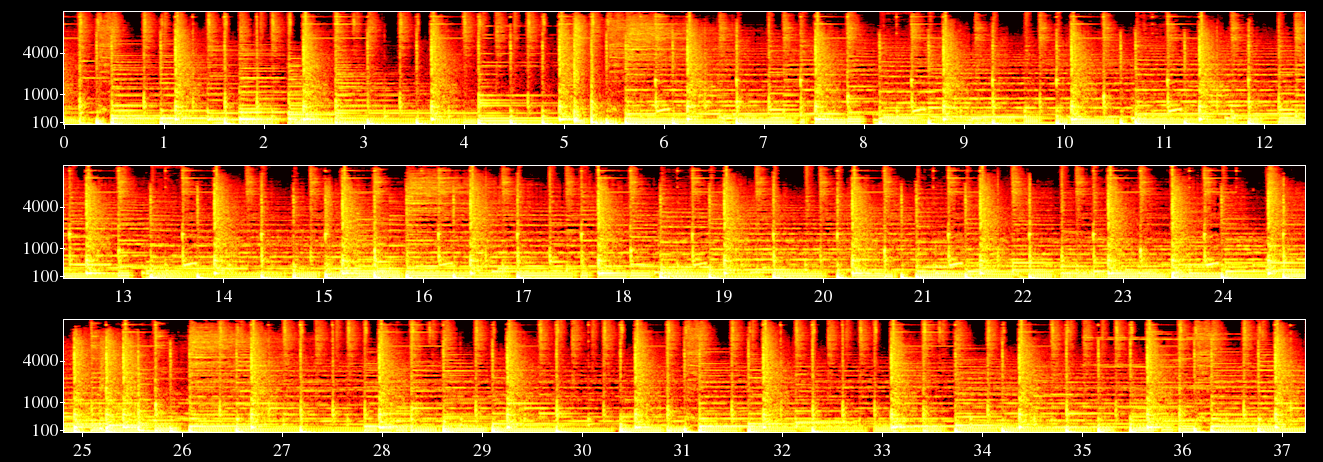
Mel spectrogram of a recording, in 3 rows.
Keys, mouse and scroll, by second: 1.1 middle click, 1.5-4.6 right drag, 6.4 click, 6.5-8.0 right drag, 8.0-9.2 drag, 10.7-11.9 drag, 11.9-13.9 middle drag, 13.9 right click, 15.8-17.1 middle drag, 17.1-18.8 drag, 20.9 middle click, 23.5-27.1 right drag, 27.1-28.4 middle drag, 29.7-31.5 drag, 34.3-37.2 middle drag.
